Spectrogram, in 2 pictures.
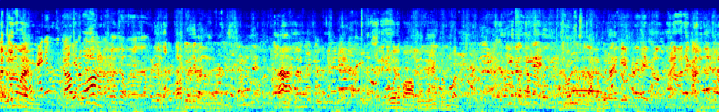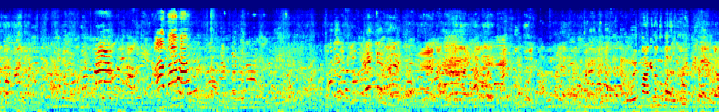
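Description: A dense crowd of men and women chatters loudly all around, close by.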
